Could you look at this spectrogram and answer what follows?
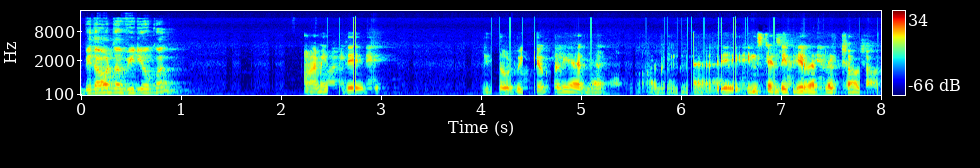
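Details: Adult male with puberphonia (previously high-pitched, female-like voice, sometimes dual voice), speaking after voice therapy; pre-therapy recording 4 Nov 2020; voice now reported stable; puberphonia after voice therapy.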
